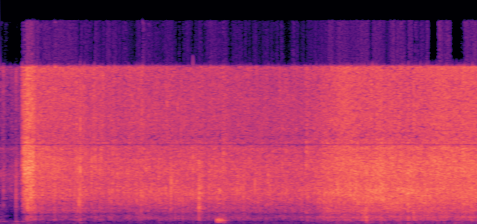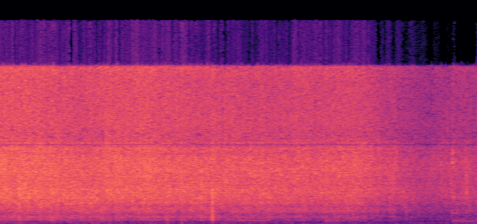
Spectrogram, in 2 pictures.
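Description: Panch phoron spices and grated ginger hit hot oil for vegetable chop filling, a loud steady sizzle and hiss that swells after a few seconds and carries on alone.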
